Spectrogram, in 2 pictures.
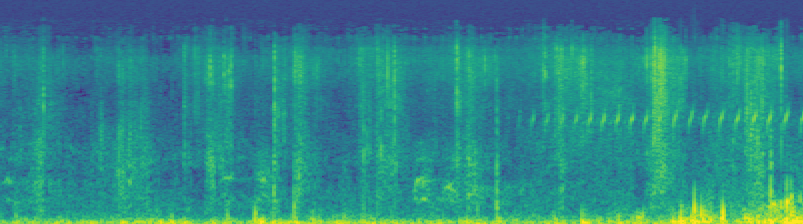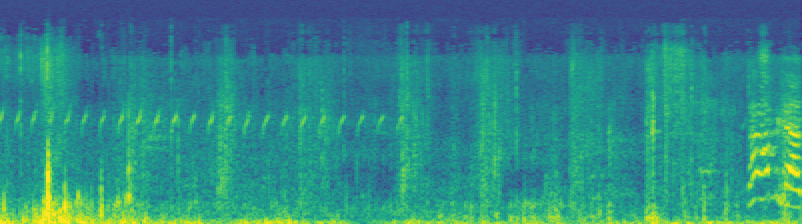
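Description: Footsteps crunching on stony, gravelly ground as people walk across a rocky hillside, with a low rumble of wind on the microphone that swells about five to seven seconds in. A fast, faint, high ticking trill runs in the background for several seconds in the middle.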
